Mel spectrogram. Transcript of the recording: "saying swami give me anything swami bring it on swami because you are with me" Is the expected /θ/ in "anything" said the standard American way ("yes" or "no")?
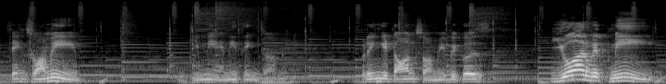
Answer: no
